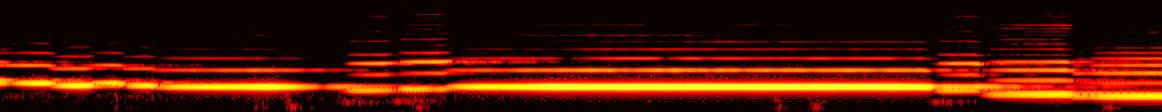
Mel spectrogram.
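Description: Sampled clarinet sustains played from a Kontakt sample instrument with its scripted fake legato on: a slow line of connected single notes, mostly falling, with one long held note from about three and a half to seven seconds.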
